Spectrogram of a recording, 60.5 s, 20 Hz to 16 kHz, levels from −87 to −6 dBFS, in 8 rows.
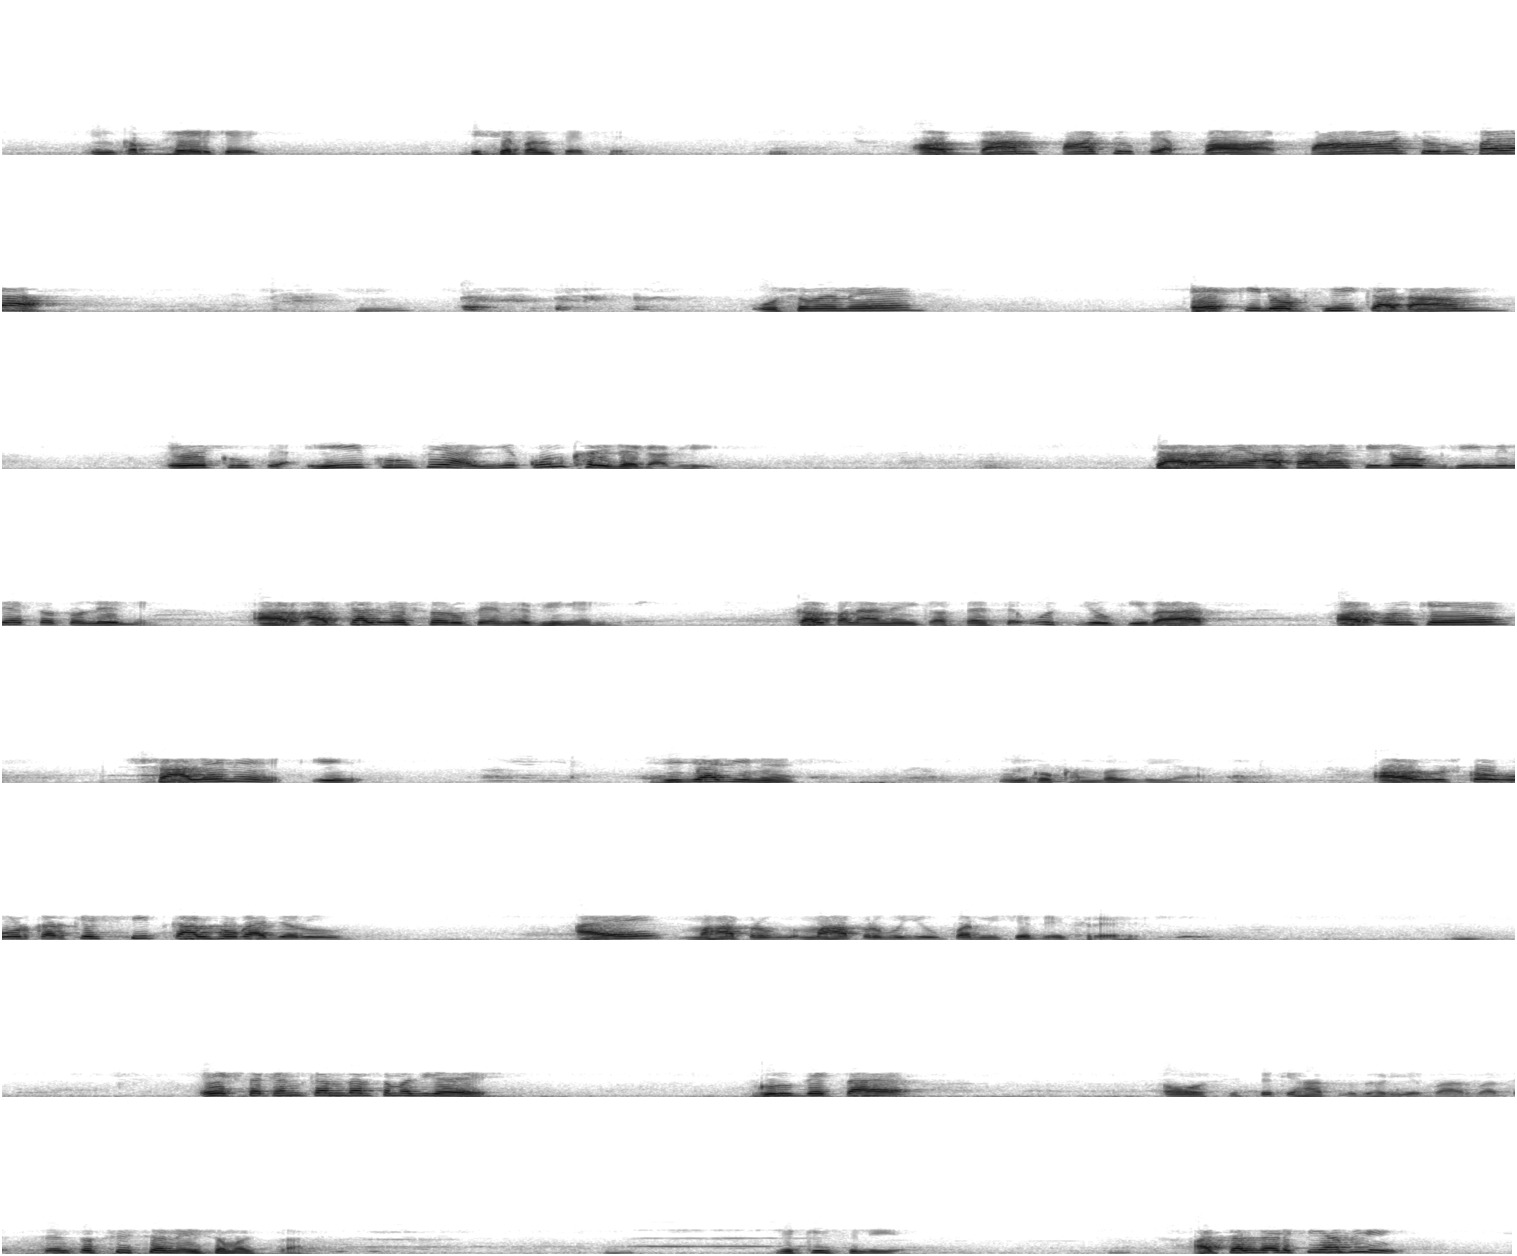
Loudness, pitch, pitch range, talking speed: -18 LUFS, 190 Hz, 155-215 Hz, 105 wpm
